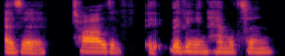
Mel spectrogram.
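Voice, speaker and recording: A woman hosting a podcast, earnest and gentle as she introduces and encourages her guest. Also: sits low, flat delivery, moderate pace, no room sound. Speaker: podcast host.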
